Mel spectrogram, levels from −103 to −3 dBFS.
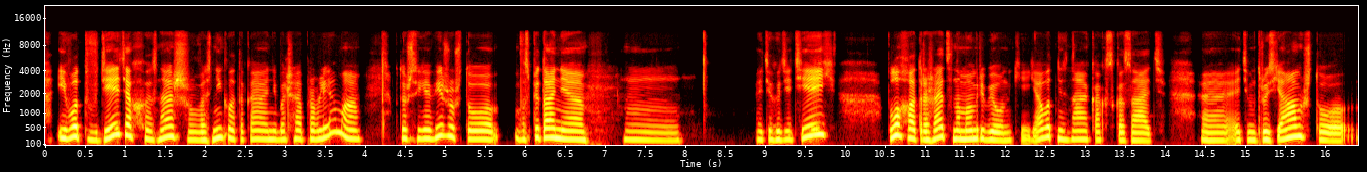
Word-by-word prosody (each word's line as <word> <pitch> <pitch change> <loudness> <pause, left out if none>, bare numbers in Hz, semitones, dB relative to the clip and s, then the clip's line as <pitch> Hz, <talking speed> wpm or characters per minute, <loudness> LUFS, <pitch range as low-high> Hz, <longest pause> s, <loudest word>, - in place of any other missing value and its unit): И 235 - +4
вот 260 -1 +4
в 185 - -4
детях, 280 - +3
знаешь, 240 +5 0
возникла 205 +5 0
такая 205 +1 -4
небольшая 205 +1 -3
проблема, 225 - 0 0.4
потому 225 - -2
что 215 +1 -6
я 220 0 +2
вижу, 265 +3 +1
что 205 -3 0 0.2
воспитание, 215 -2 +3 0.4
м, 185 -3 -7 0.9
этих 200 0 -2
детей 265 +11 +1 0.7
плохо 265 -1 +6
отражается 210 +3 +1
на 210 - +3
моём 210 +1 +4
ребёнке. 190 -4 -1
Я 220 - -2
вот 255 0 0
не 215 - +1
знаю, 205 +1 -3
как 190 0 -7
сказать, 180 -2 -4 0.4
э, 180 -1 -3
этим 190 0 -3
друзьям, 205 +8 +3
что, 175 -7 -2
205 Hz, 120 wpm, -22 LUFS, 190-235 Hz, 0.9 s, плохо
